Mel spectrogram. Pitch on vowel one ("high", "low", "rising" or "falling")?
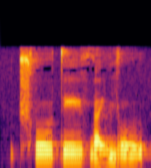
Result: high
